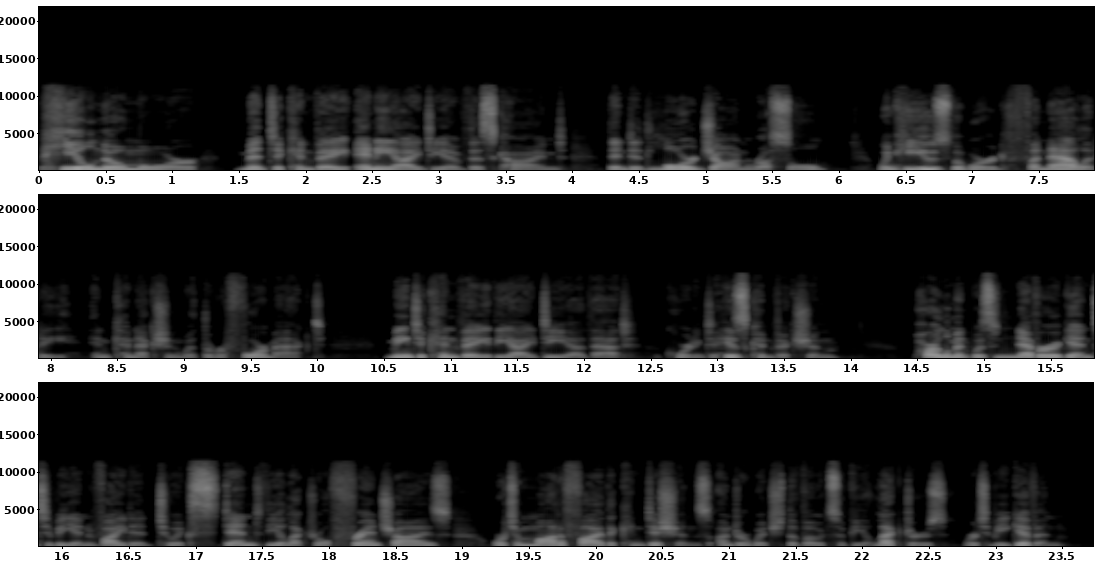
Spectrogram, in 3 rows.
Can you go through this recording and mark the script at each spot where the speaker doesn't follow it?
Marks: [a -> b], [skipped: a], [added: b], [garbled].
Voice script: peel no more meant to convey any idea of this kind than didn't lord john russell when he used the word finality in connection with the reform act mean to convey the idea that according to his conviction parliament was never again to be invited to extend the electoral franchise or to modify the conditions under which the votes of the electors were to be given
peel no more meant to convey any idea of this kind than [didn't -> did] lord john russell when he used the word finality in connection with the reform act mean to convey the idea that according to his conviction parliament was never again to be invited to extend the electoral franchise or to modify the conditions under which the votes of the electors were to be given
